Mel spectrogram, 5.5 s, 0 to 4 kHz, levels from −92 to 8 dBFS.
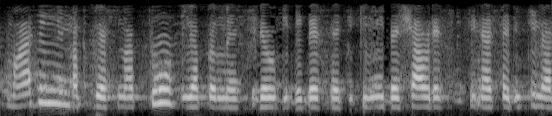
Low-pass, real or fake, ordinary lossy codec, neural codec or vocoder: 3.6 kHz; fake; AAC, 24 kbps; codec, 44.1 kHz, 1.7 kbps, Pupu-Codec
